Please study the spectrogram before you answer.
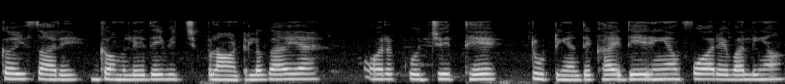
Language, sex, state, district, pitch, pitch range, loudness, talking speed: Punjabi, female, Punjab, Pathankot, 235 Hz, 225-245 Hz, -14 LUFS, 120 wpm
